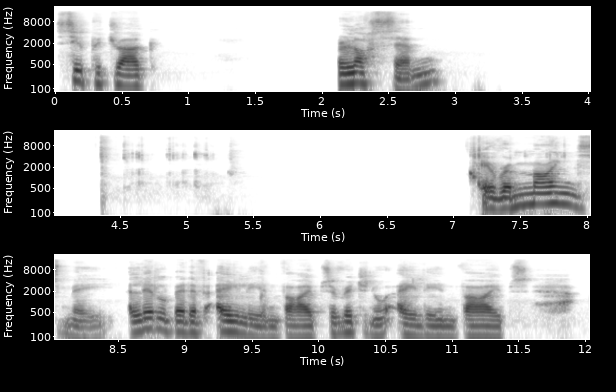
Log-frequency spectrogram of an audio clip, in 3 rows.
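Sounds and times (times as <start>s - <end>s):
small bottle cap clicking: 4.4s - 5.4s.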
